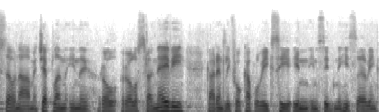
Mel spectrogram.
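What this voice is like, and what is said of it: Slovak Eastern European accent. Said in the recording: “originally from little tiny little country in Eastern Europe, Slovakia. So that's why my lovely accent.”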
